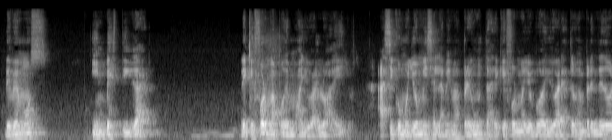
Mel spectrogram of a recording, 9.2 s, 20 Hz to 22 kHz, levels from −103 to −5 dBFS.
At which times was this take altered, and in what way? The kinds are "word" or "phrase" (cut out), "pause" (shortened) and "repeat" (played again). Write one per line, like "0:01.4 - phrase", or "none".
none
